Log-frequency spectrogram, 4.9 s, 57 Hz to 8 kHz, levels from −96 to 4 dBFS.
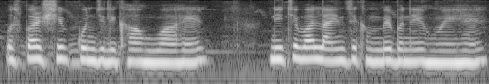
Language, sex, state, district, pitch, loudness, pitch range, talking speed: Hindi, female, Uttar Pradesh, Lucknow, 225 Hz, -13 LUFS, 210-245 Hz, 170 wpm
